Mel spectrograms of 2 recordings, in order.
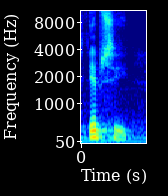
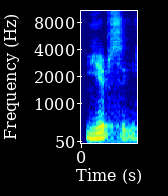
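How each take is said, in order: First: The word begins with a plain vowel sound. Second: The word begins with a 'y' sound. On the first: The speaker calls it right. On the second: The speaker calls it wrong.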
